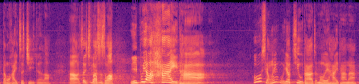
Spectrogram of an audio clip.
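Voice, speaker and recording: Animated preacher man in an echoey hall. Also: fairly high pitch. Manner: animated, acts out quoted people. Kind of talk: sermon with personal stories. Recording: long reverb of a large hall.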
